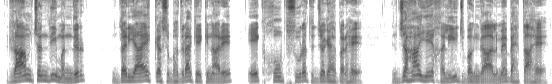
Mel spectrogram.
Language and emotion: Urdu, neutral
